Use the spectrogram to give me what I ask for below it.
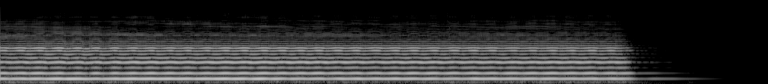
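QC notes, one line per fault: No faults heard in this music clip.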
